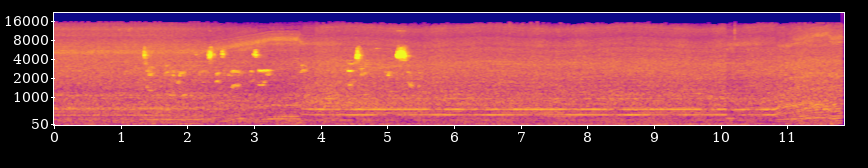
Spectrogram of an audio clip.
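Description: A racing car engine hums steadily at low speed.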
